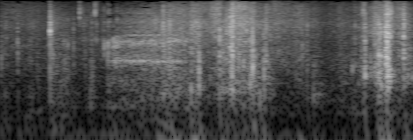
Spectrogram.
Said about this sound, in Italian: Sentite come fruscia sta carta, è proprio una roba che immagino non sia il massimo da ascoltare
